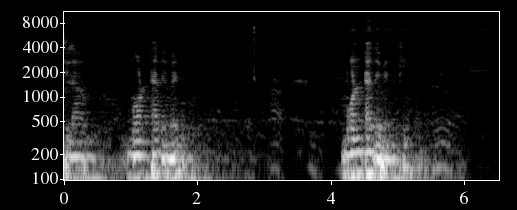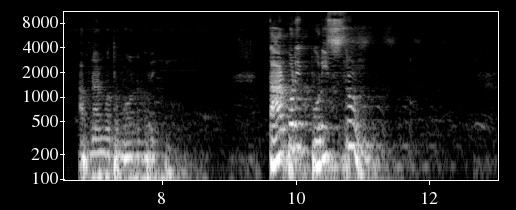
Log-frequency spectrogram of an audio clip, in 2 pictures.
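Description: A middle-aged man speaks with feeling through a microphone, in short phrases with pauses between them.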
